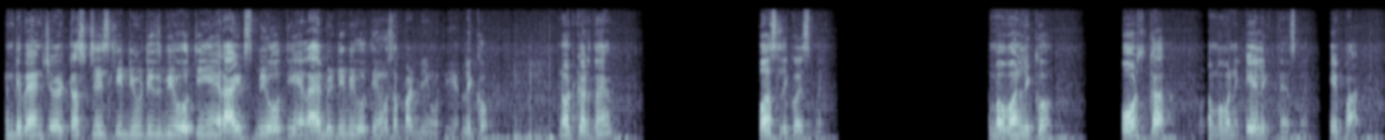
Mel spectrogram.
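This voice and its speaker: A middle-aged man with an Indian English accent teaching a live law class, dictating notes slowly in mixed Hindi and English and calling on students by name. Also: sits high, a little mellow. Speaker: law lecturer.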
